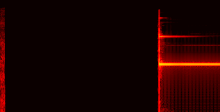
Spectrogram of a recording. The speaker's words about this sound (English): And what's that? Oh, there's a text from Mike.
